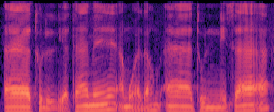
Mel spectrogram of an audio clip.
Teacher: المد الطويل الست حركات مش كما تقرأ، هي أقل قليلا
